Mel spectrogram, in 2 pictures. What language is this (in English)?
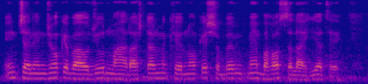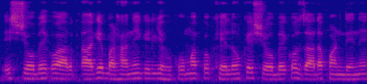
Urdu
